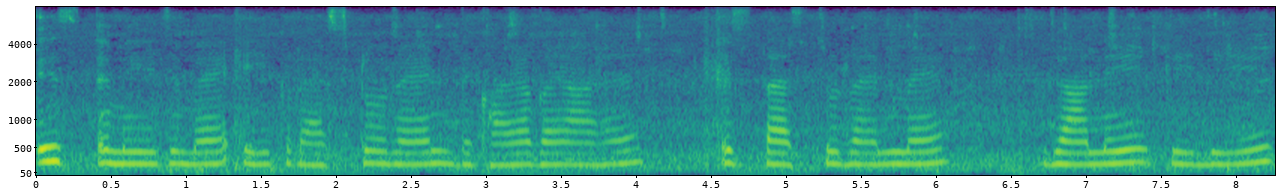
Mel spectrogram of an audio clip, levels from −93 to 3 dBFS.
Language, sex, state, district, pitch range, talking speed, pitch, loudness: Hindi, female, Chhattisgarh, Bilaspur, 200-220 Hz, 110 wpm, 210 Hz, -19 LUFS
